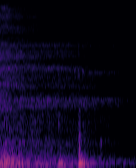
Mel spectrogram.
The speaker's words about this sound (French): Vous allez prendre une grande respiration.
